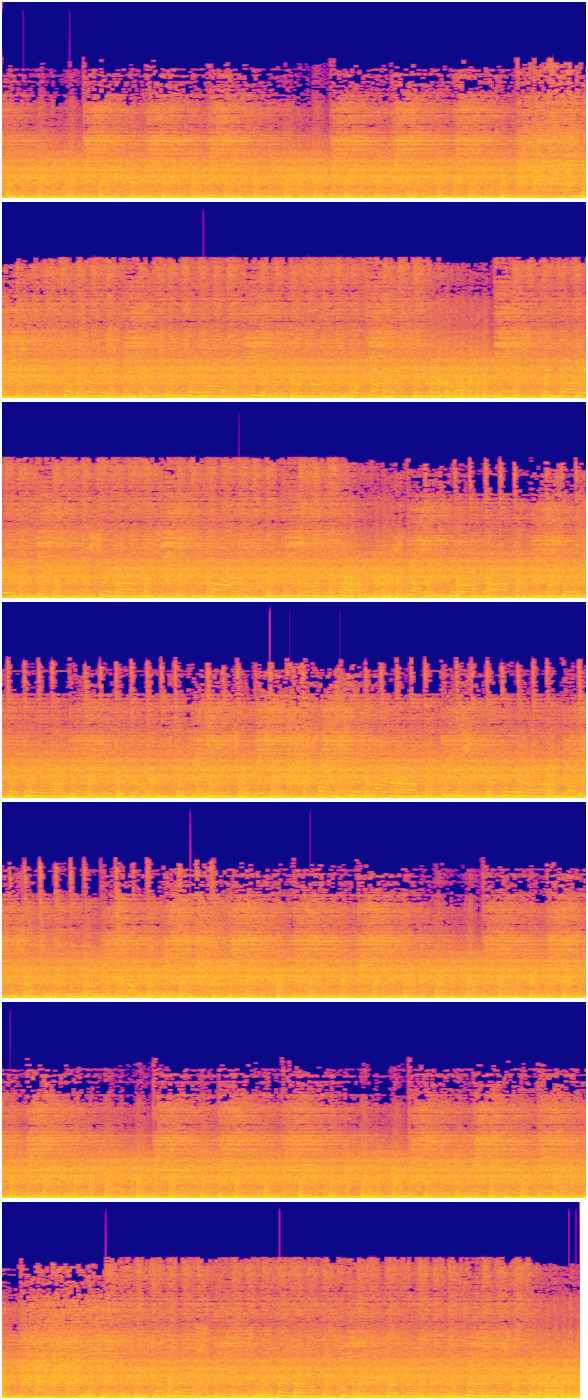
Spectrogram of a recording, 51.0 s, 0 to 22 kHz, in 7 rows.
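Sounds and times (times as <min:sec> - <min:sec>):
bass guitar: 0:00.0 - 0:51.0
drums: 0:00.0 - 0:51.0
electric guitar: 0:00.0 - 0:51.0
woman singing into a microphone: 0:07.2 - 0:31.6, 0:44.8 - 0:51.0.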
